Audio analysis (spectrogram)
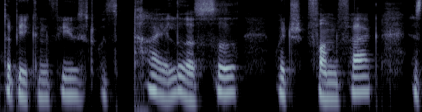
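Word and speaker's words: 泰勒: It's just that the R is dropped, so Taylor becomes Tai Le. This version arguably sounds closer to the original because they now both have 2 syllables.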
